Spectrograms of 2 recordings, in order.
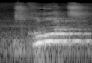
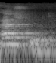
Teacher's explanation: instead of stressing on the first syllable, I put the stress on the second syllable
